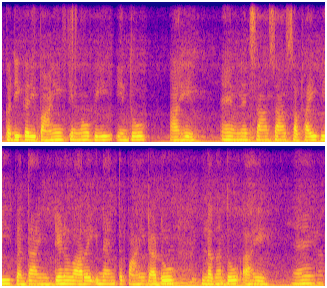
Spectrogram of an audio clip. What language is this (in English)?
Sindhi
